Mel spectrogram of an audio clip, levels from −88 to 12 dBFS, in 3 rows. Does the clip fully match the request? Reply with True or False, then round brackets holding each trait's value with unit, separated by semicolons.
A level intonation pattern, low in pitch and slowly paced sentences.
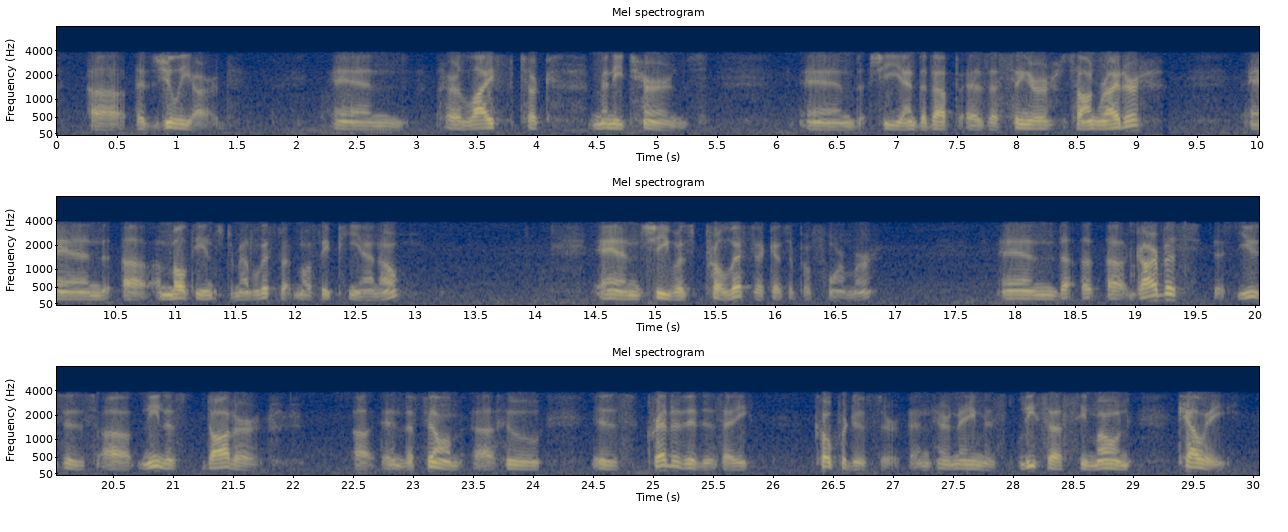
True (2.2 semitones; 95 Hz; 110 wpm)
